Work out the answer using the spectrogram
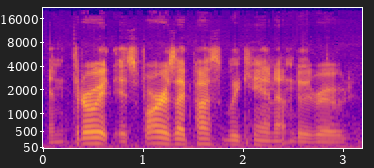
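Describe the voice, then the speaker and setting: Bright-voiced man chatting at a game table. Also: medium pitch, lively intonation, brisk, gravelly, dull audio. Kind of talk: casual table chat.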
